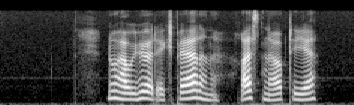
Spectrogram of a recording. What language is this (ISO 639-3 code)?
dan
